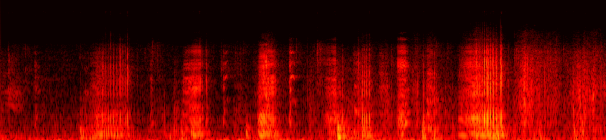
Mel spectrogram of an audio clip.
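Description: Sound effects of someone climbing down a wooden ladder from a hayloft: a string of irregular rustles and creaks, louder near the middle and again just before the end.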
